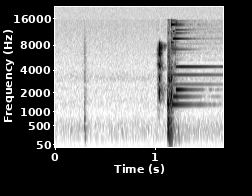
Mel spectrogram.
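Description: A game's soft notification chime rings and fades.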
